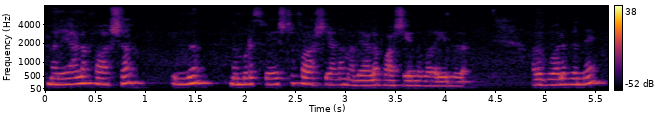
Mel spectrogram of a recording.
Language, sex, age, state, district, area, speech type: Malayalam, female, 30-45, Kerala, Palakkad, rural, spontaneous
